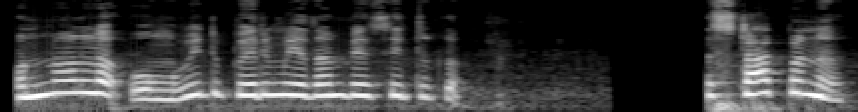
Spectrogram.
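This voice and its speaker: Sarcastic cartoon girl friend, very high, quick, actor-voiced. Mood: mocking. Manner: mocking, sarcastic.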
